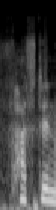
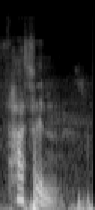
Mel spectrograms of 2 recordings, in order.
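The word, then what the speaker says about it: fasten: আচ্ছা, অনেকেই ফাসেন রে ফাস্টেন বলে, কিন্তু এটার উচ্চারণ ফাস্টেন হবে না, শুদ্ধ উচ্চারণটা হবে কি ফাসেন।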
